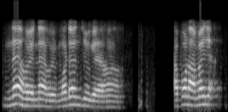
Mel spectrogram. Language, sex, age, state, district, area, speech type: Odia, male, 45-60, Odisha, Nuapada, urban, conversation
